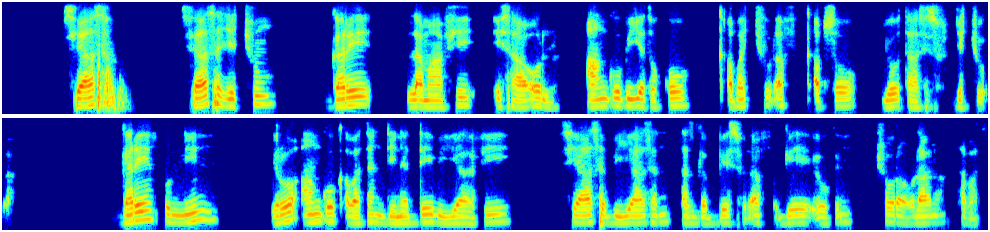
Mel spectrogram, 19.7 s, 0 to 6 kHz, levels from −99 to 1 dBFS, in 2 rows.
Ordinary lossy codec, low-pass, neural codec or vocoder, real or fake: Opus, 24 kbps; 5.4 kHz; none; real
